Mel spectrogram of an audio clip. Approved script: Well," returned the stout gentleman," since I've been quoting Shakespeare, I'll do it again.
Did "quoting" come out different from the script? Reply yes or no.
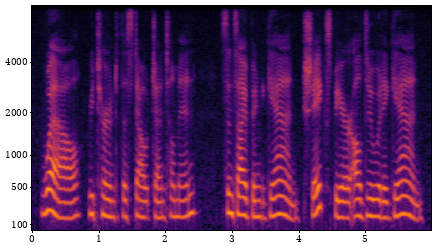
yes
